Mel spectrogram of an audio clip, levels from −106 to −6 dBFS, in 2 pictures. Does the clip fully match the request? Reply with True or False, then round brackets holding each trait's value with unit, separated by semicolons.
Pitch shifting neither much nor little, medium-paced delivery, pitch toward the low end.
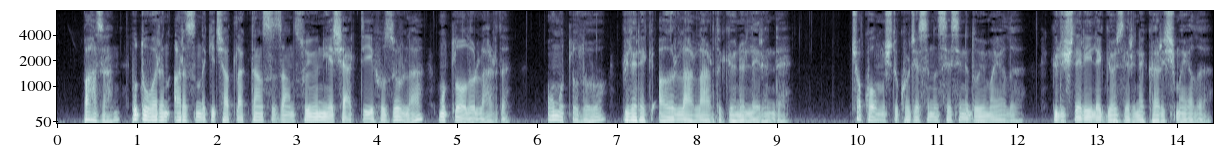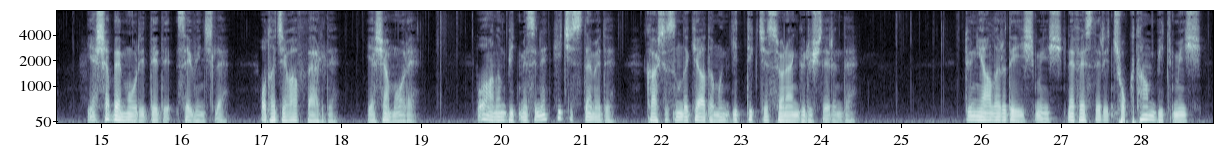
True (3.7 semitones; 105 wpm; 85 Hz)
